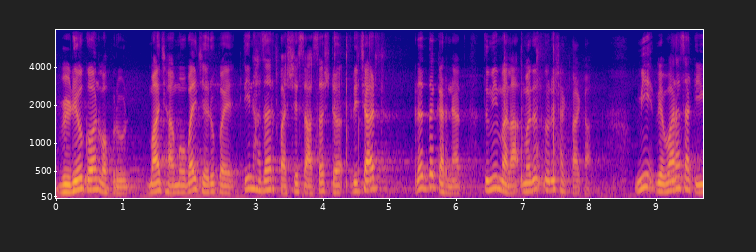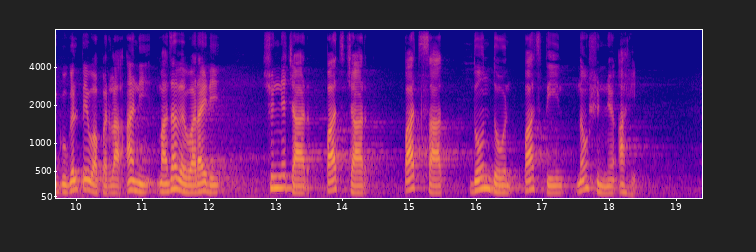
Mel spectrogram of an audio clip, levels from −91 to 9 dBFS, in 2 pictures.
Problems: background sounds at intervals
